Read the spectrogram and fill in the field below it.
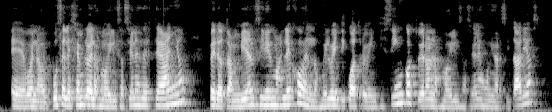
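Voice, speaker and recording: This woman talks at a very fast pace with hardly any pauses. Her pitch is medium with ordinary variation. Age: 20s. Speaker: political activist. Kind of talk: interview.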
